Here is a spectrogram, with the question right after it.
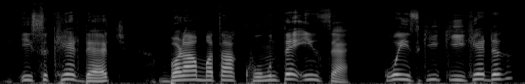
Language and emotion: Dogri, disgusted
